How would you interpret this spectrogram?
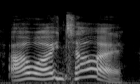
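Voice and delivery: high, loud, slow snap; wife snapping back at her husband; flashing retort. A narrator's reading. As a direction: fire it straight back. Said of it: "flashed his spouse".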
